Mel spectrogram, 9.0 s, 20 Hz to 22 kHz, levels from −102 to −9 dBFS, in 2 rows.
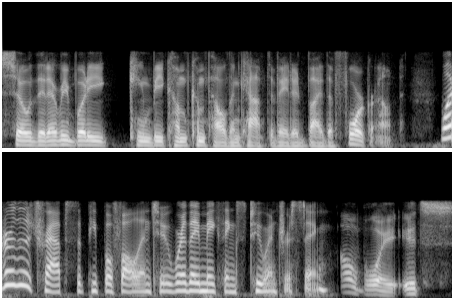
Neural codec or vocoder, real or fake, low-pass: none; real; 5.4 kHz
